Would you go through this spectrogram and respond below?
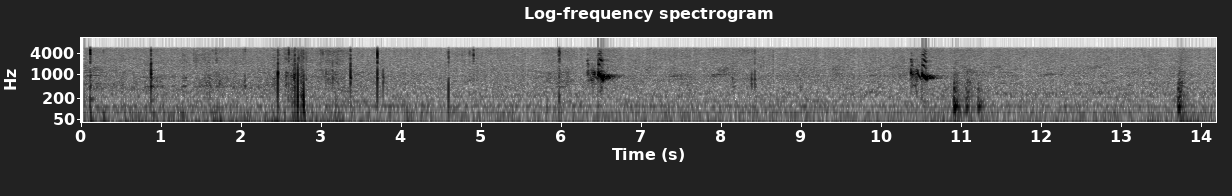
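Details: One-week-old baby boy hiccuping: two brief, sharp, squeaky hiccups about four seconds apart against quiet room noise.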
